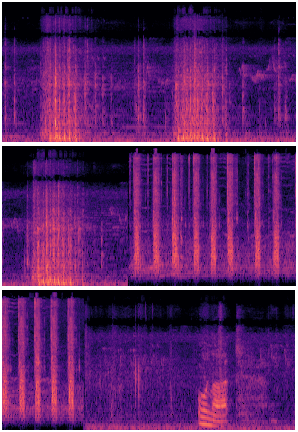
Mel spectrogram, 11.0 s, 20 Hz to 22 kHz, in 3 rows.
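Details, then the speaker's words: Craftsman 6.5HP 21" Briggs Quantum push mower, new spark plug, ATF poured in cylinder: a dozen sharp compression puffs while pulled over but never catches; cranks without starting, owner suspects plug fouled with ATF so no spark. "think maybe uh spark plug is now filled with that ATF cuz it's just filled with it so it's not getting any spark because of that"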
